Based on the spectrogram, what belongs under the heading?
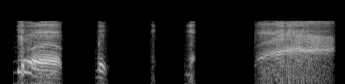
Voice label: Baby Talk Sounds

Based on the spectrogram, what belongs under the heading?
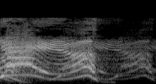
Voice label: "Yeah" Vocal

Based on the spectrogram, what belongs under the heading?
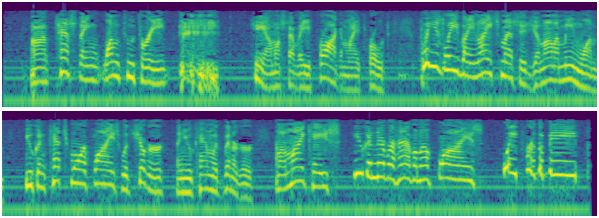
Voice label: Frog Ans Mach; Kermit

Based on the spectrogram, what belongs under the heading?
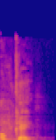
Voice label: "OK" Vocal

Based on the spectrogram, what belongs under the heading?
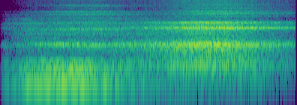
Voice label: Ambient Voices

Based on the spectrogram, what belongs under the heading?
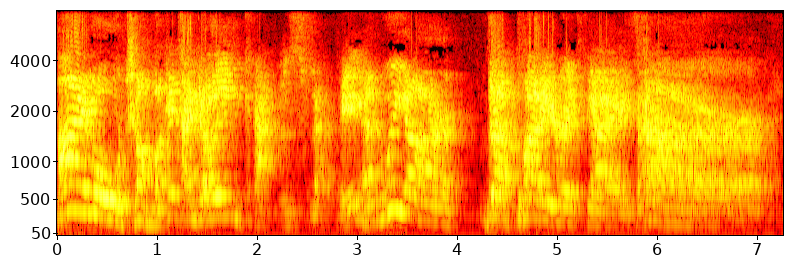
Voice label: Pirate Talk Vocals

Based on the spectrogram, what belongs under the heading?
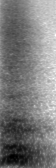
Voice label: Hoo Male African Vox

